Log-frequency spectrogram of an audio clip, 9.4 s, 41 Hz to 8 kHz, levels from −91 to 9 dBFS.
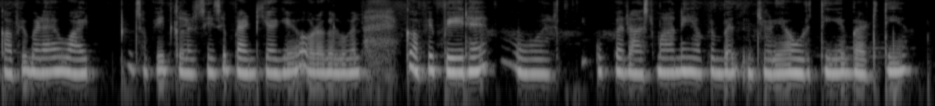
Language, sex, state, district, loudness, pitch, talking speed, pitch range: Hindi, female, Chhattisgarh, Raigarh, -37 LUFS, 225 Hz, 185 wpm, 215-235 Hz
